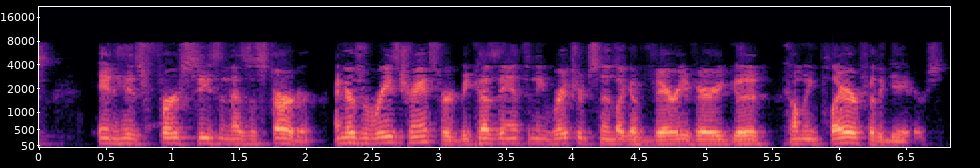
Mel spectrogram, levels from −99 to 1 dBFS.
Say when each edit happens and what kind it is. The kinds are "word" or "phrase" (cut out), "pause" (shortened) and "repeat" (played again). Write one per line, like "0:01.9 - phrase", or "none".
0:02.1 - pause
0:02.7 - word
0:04.3 - word
0:05.6 - phrase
